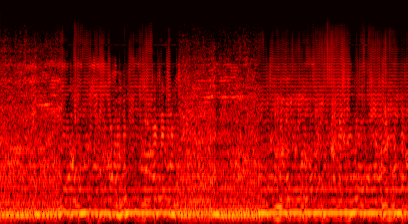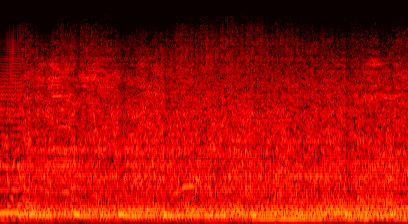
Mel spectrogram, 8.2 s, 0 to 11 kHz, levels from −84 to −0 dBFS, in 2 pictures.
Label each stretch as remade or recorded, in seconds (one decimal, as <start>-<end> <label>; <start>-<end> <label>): 0.0-0.6 recorded; 0.6-1.8 remade; 1.8-2.6 recorded; 2.6-4.3 remade; 4.3-8.2 recorded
